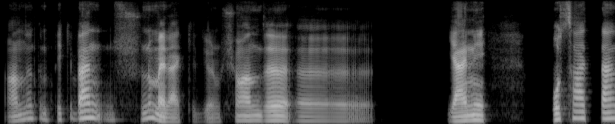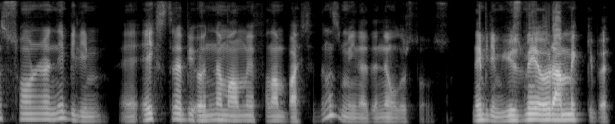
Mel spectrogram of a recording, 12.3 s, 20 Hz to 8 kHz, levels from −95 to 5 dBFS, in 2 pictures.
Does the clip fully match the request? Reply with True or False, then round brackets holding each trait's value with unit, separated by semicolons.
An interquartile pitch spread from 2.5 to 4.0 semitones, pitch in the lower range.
False (4.9 semitones; 115 Hz)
